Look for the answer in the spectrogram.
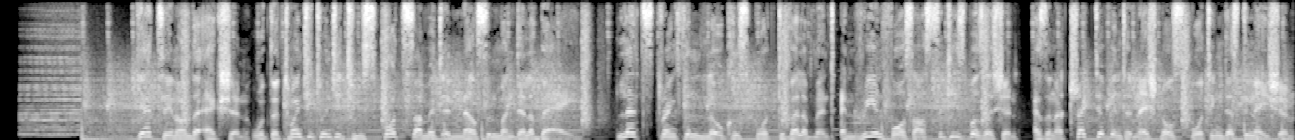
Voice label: ENG TV PROMO

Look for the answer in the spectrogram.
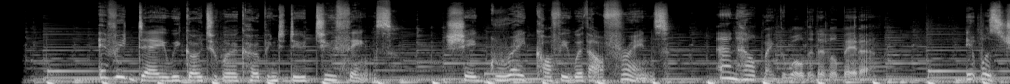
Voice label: CORP ENG

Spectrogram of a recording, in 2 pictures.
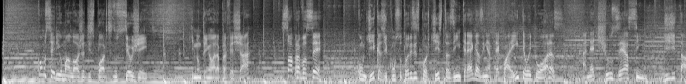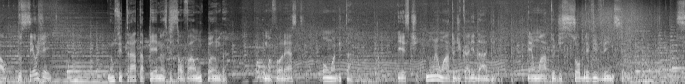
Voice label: Brazilian Voice Talent

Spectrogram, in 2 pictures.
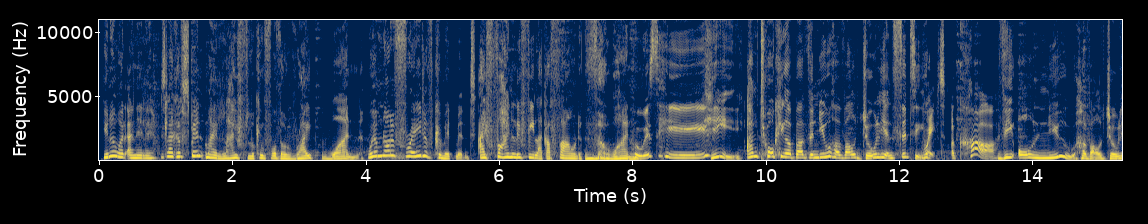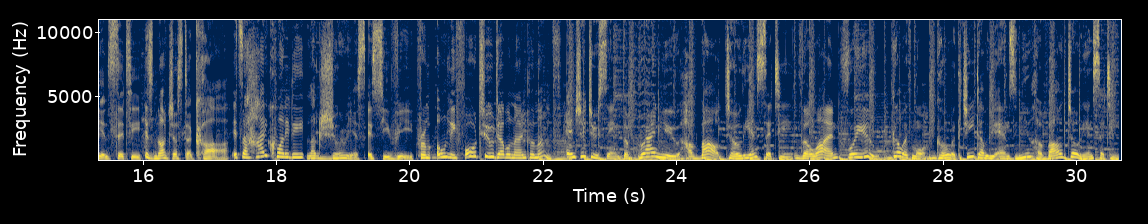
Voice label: Radio Ad; CITI

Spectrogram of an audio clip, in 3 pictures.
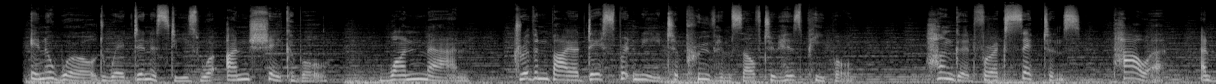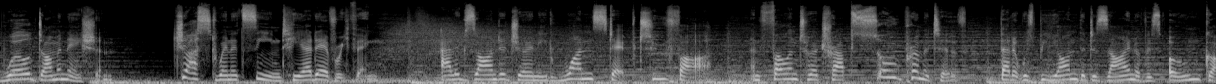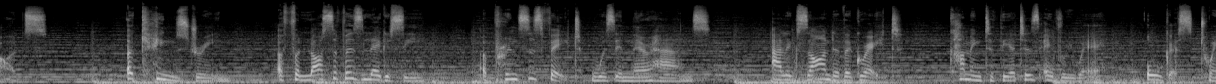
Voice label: Epic Historical

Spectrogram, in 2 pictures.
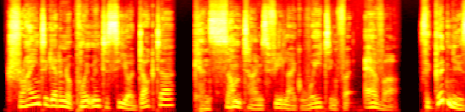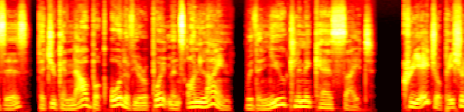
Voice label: VO soft sell

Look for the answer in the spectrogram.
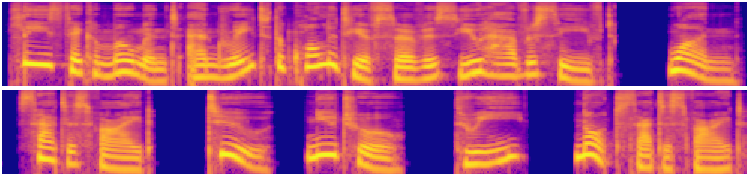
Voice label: IVR RATING THE CALL; NCBA; GSM

